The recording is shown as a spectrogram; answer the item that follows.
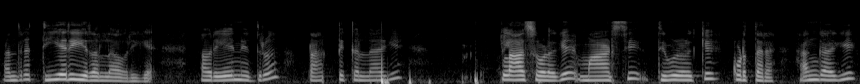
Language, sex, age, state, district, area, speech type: Kannada, female, 60+, Karnataka, Shimoga, rural, spontaneous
